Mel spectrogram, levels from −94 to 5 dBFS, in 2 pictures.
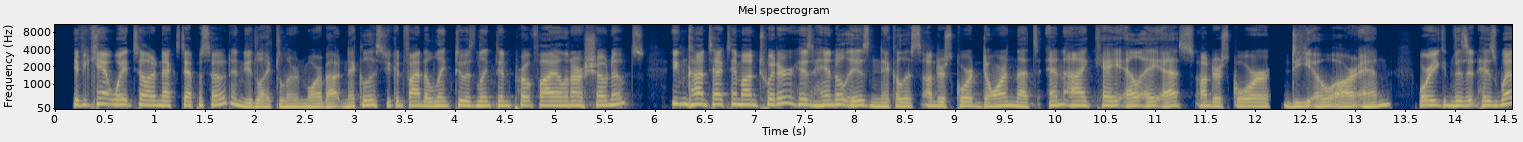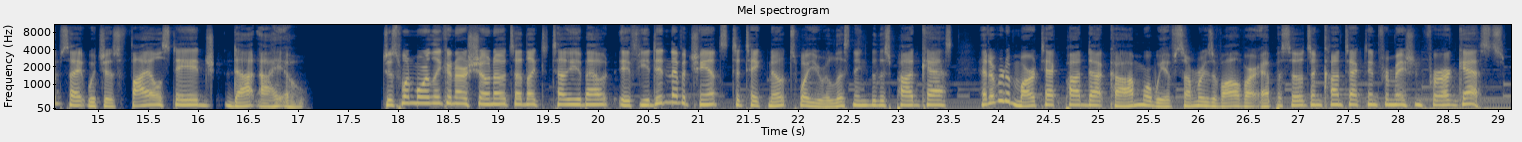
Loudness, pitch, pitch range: -22 LUFS, 170 Hz, 145-190 Hz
